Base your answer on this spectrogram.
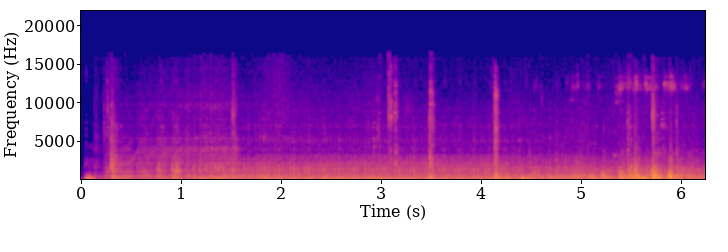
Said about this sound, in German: Das Rascheln der Tannenzweige, wenn ein Baum auf die Erde fällt, das Brummen des Traktormotors oder eben das Geräusch der Säge, mit der man einen Baum fällt.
